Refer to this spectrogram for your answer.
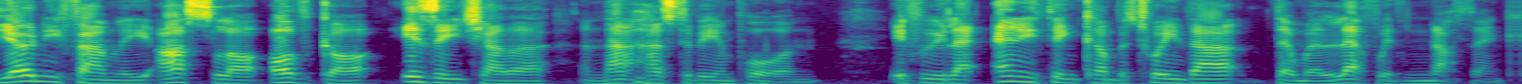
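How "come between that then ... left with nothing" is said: plain reading voice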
